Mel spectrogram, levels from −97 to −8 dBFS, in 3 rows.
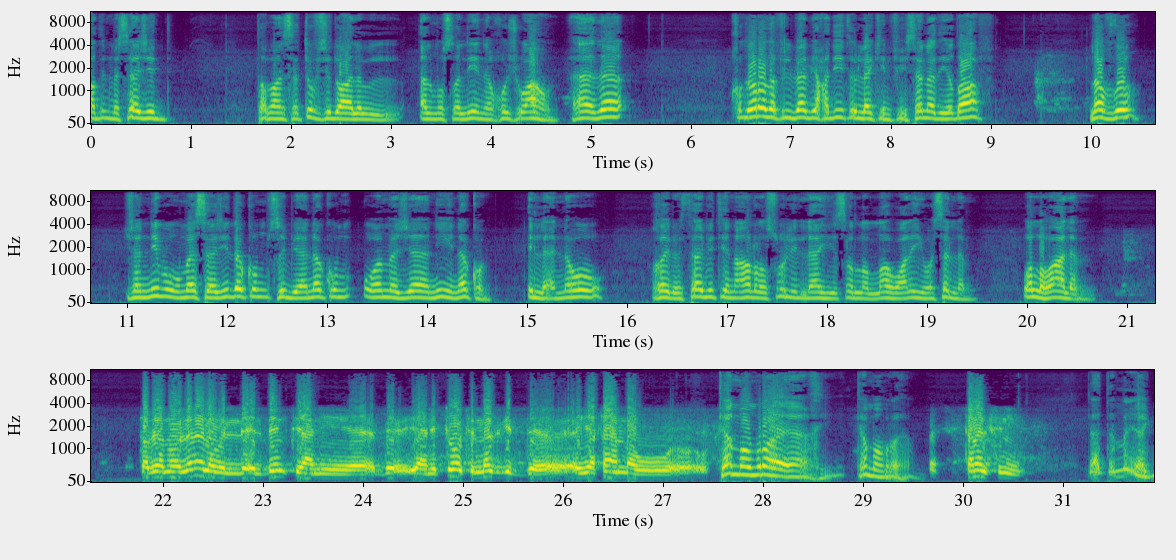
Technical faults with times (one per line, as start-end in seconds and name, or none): none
